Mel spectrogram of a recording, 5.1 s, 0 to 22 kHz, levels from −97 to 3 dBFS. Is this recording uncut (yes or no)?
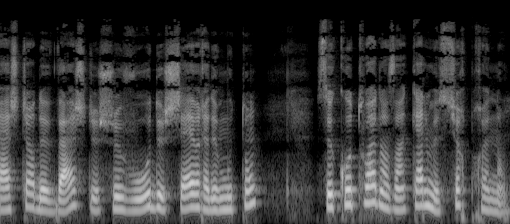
yes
